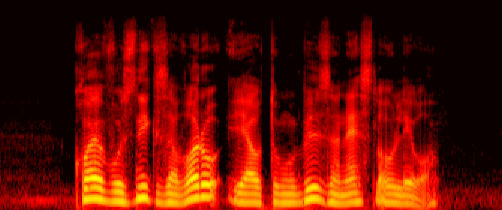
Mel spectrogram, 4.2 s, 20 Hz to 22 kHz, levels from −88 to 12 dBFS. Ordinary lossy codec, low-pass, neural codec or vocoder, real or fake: none; 19.8 kHz; vocoder, 48 kHz, 128 mel bands, Vocos; fake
